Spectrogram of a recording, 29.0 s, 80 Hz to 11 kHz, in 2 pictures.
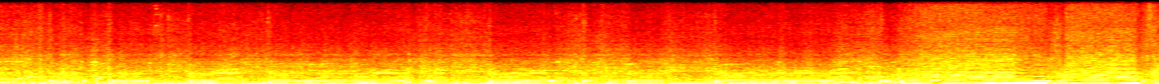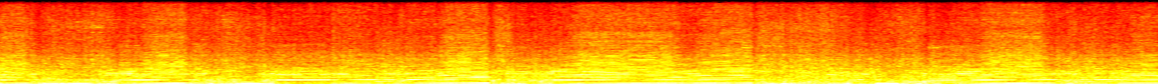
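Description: Opel Kadett C race car's 2-litre 16-valve four-cylinder engine, heard from inside the cabin, driven hard through a slalom. The engine note climbs and drops in pitch again and again as the throttle and gears change.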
